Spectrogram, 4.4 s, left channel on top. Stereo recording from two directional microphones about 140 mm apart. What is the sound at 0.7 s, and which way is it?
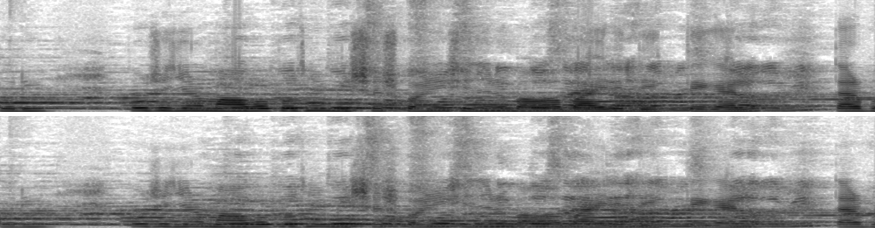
Speech, 45° left (ahead or behind).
